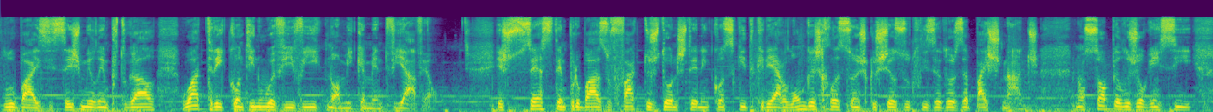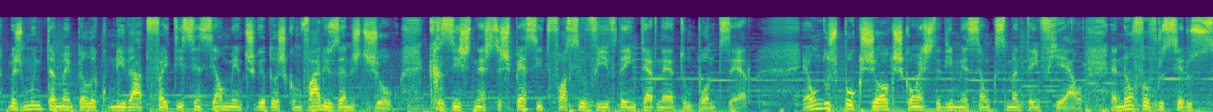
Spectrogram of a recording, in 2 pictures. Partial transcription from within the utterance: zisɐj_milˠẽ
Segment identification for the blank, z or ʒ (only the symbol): ʒ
